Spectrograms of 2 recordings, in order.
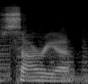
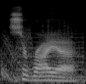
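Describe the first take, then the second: First: The name is said like 'Saria'. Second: The name is said like 'Soraya'. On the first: This is the proper way of saying the name. The speaker calls it right. "instead of Saria" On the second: This is the old, mixed-up way of saying the name. The speaker calls it wrong. "That's that's how I used to say it"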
